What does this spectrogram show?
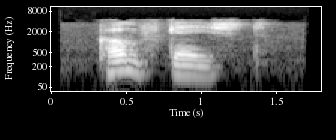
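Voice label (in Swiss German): "kampfgeischt", Alsatian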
